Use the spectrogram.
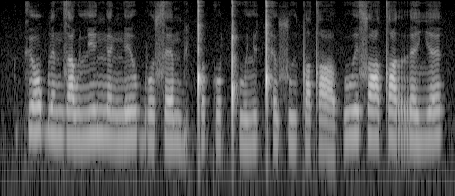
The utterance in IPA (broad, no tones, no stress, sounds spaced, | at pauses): kʲ ɔ b ɛ n z a w lʲ e ŋ ɛ ŋ e ʊ̯ b o s ɛ m b i ǃ ɤ k o ǃʰ u lʲ ɯ ǃʰ ɛ sʷ i tʷ a tˤ o | u ɪ̯ s ɔ ɪ̯ tˤ ɤ r ɛ ʎ ɛ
